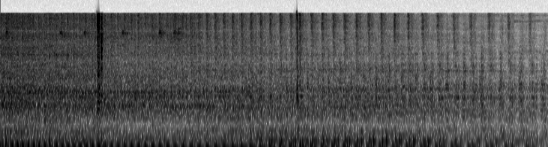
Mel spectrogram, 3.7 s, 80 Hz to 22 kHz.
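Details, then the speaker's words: John Deere L110 curb-find riding mower, started with choke and starting spray: steady single-cylinder thumping at fast idle easing slightly; runs well enough, though the gas tank has a problem and battery is dead. "obviously it runs and it seems to run well enough but we do have a problem with the gas tank"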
